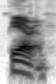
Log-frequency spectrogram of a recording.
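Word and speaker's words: Pierrot: Him and the studio, which I believe is Parrot, wanted to experiment. – Piero. – Thank you. I've been wondering how to pronounce that for a long time.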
